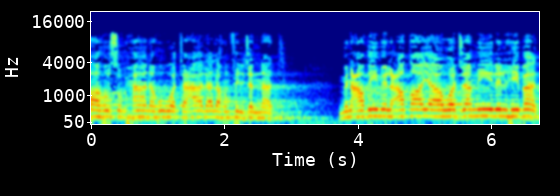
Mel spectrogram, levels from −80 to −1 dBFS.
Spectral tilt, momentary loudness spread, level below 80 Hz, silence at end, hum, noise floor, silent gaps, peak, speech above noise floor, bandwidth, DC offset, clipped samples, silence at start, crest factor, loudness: -5 dB/octave; 7 LU; -46 dBFS; 0 s; none; -45 dBFS; none; -2 dBFS; 28 dB; 11.5 kHz; under 0.1%; under 0.1%; 0 s; 16 dB; -18 LUFS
